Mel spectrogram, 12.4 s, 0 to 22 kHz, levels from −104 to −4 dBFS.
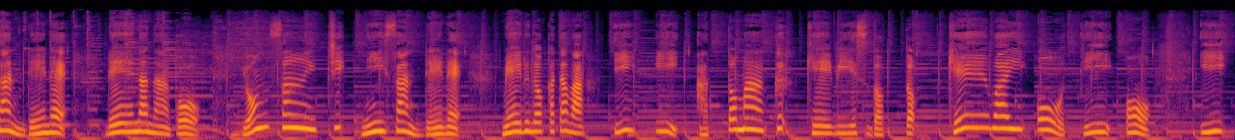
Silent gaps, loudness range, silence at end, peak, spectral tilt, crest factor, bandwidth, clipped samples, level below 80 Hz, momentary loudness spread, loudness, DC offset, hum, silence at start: none; 2 LU; 0 s; -12 dBFS; -4.5 dB/octave; 16 dB; 16 kHz; under 0.1%; -50 dBFS; 9 LU; -30 LUFS; under 0.1%; none; 0 s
